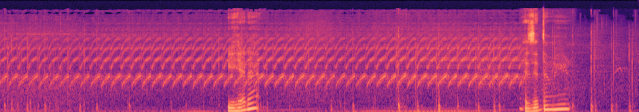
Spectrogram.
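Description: Heavy boots run on pavement.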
